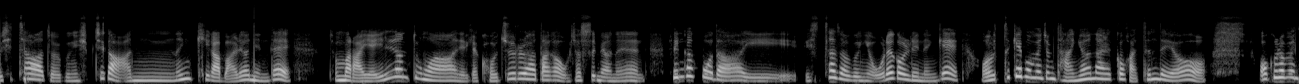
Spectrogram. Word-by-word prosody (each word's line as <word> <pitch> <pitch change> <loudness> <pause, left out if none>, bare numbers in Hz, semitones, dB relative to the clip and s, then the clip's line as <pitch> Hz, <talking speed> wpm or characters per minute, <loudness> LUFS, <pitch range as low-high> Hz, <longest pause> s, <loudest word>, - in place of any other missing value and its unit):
시차와 235 +3 +1
적응이 160 -1 -7
쉽지가 250 +3 0
않기가 180 +3 0
마련인데 200 +2 +1 0.4
정말 195 -1 +3
아예 150 +1 0
1 195 +9 -1
년 360 -1 +1
동안 180 - +1
이렇게 145 +1 -7
거주를 250 +13 0
하다가 205 -4 +1
오셨으면은 170 0 -4 0.3
생각보다 315 - +1
이, 155 -2 -7
이 165 - -10
시차 320 - +1
적응이 185 -8 0
오래 155 - +2
걸리는 190 - +1
게 265 -3 +1 0.2
어떻게 275 - +2
보면 325 -4 +2
좀 280 -1 0
당연할 245 +6 +2
것 245 0 +1
같은데요. 220 -4 +1 0.5
어 245 - +3
그러면 320 -1 +3
200 Hz, 335 characters per minute, -24 LUFS, 170-255 Hz, 0.5 s, 정말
